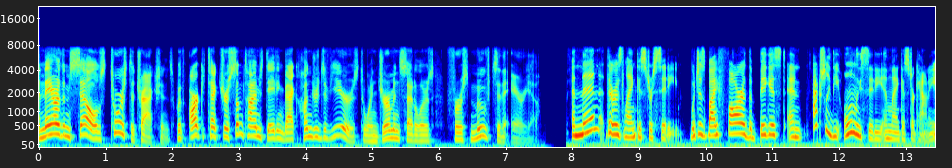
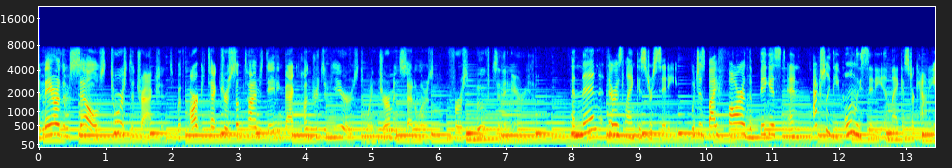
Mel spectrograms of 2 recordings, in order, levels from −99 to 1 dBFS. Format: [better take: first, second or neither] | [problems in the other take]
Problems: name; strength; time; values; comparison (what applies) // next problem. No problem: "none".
first | background sound (Guitar); 1 dB above the speech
